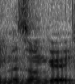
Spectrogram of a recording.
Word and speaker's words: Mzungu: Yeah, he's had a tough time with Big Bryza, but yeah, it's actually Mzungu, so you can maybe pass that on to him.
